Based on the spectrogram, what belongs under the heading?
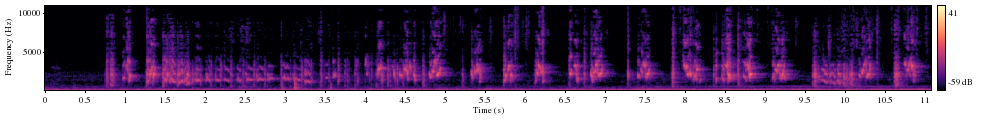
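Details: Budgerigar flock chirping in an aviary: dense overlapping chattering warbles and short squawky notes around mid-high pitch, continuous throughout with a steady low background hum.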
